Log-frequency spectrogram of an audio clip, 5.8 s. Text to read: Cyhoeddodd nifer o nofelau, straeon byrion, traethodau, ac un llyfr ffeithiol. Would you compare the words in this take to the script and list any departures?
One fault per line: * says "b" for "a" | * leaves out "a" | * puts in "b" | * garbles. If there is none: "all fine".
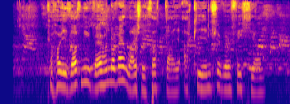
* leaves out "straeon byrion"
